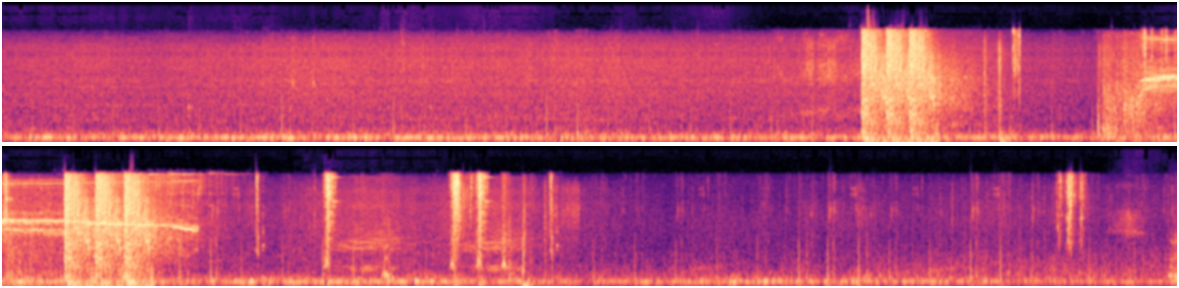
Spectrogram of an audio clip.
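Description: Shotgun blasts in the horror game Afraid of Monsters, several loud sharp shots in a burst, then scattered further shots over a steady low background hum.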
